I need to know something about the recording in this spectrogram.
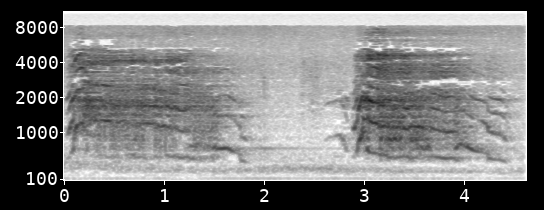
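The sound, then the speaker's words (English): A woman lets out two long, loud screams separated by a brief pause, each one shrill and wavering, sounding raw with no other voices present. “Hey, screaming woman!”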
